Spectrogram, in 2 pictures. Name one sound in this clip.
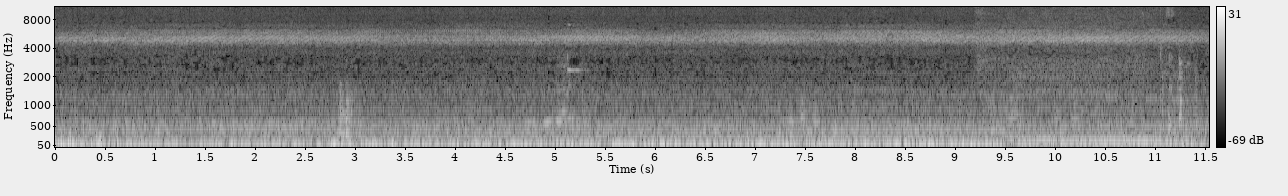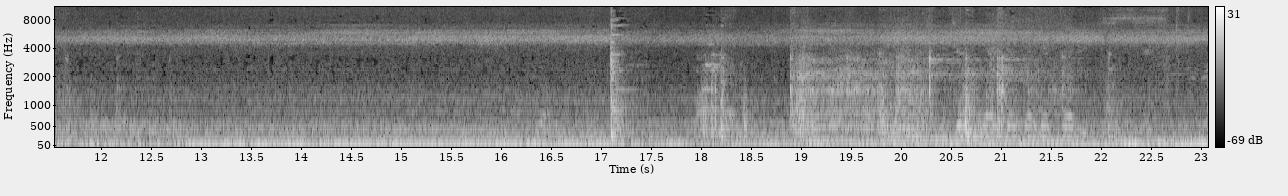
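A drilling rig's engine runs with a steady low drone outdoors.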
